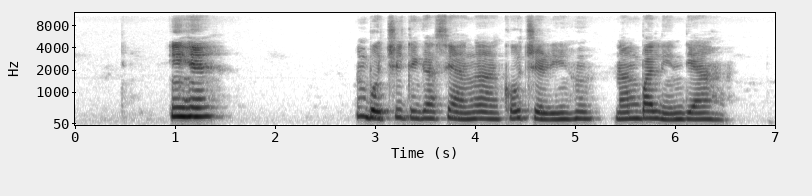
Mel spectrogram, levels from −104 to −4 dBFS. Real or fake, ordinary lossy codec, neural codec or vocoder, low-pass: fake; none; vocoder, 24 kHz, 100 mel bands, Vocos; 10.8 kHz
